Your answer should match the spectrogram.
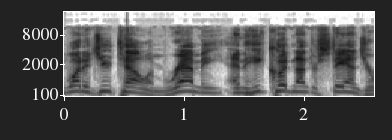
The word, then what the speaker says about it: Remy: Benny? Remy. Spell that for me.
